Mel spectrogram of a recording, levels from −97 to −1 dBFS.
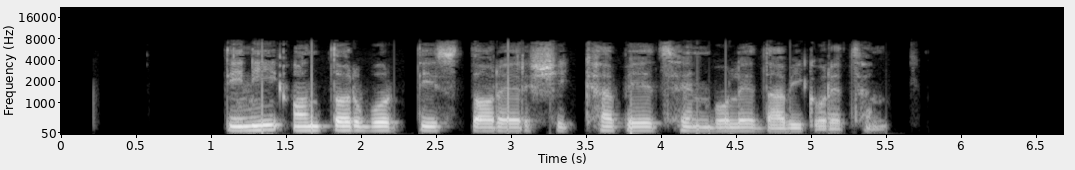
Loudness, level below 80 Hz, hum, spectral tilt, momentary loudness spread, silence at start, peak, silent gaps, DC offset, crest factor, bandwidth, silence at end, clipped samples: -18 LUFS; -52 dBFS; none; -6 dB/octave; 9 LU; 1.1 s; -2 dBFS; 3.45-3.50 s; under 0.1%; 18 dB; 7.6 kHz; 1.15 s; under 0.1%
